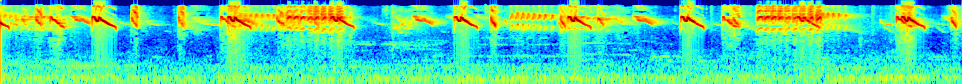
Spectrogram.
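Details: Noisy white-eye calls for luring wild small birds: dense run of high downslurred chips and scratchy buzzes, several overlapping, with brief pauses, over a low droning background.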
